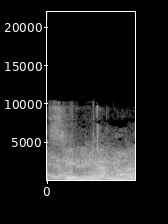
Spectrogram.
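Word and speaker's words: Psidium: सीडियम गुआ जावा। जामुन को क्या बोला? सीडियम गुआ जावा, ठीक है, बहुत बढ़िया। सीजीजियम क्यूमिनाई रे, सीजीजियम क्यूमिनाई। एक्चुअली सीडियम जो लिखते हैं, सीडियम, उसमें पी साइलेंट रहता है, ऐसे लिखते हैं।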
